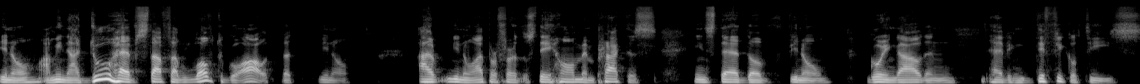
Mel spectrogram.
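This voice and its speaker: Fairly low in pitch, a man with an Italian accent speaks at a moderate pace with ordinary pitch variation. The sound is dry and close with no echo, and the recording is very clean with a silent background. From Italy. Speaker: drummer and drum teacher. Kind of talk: casual live stream chat. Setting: home live stream. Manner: halting.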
